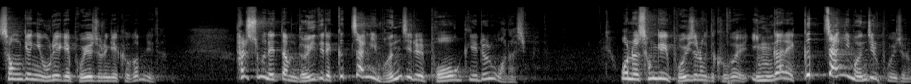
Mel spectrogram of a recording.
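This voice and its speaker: A man speaks very fast in an extremely high, raised and projected voice with very wide pitch swings. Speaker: pastor. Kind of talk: sermon. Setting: church.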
